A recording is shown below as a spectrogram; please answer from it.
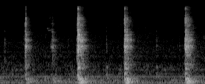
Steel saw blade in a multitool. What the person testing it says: it's actually pretty secure in there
